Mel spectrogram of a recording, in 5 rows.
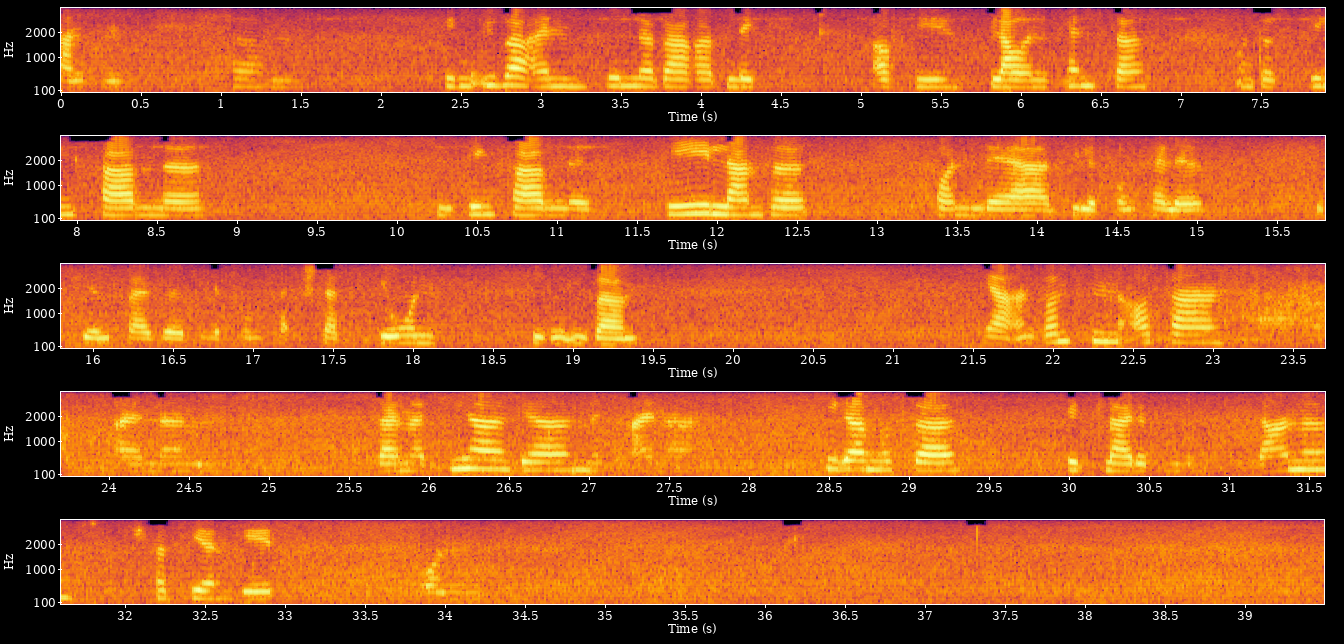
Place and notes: {"title": "Münzfernsprecher Kottbusser Damm 63 - Blaue Fenster gegenüber 18.09.2007 20:09:20", "latitude": "52.49", "longitude": "13.43", "altitude": "41", "timezone": "GMT+1"}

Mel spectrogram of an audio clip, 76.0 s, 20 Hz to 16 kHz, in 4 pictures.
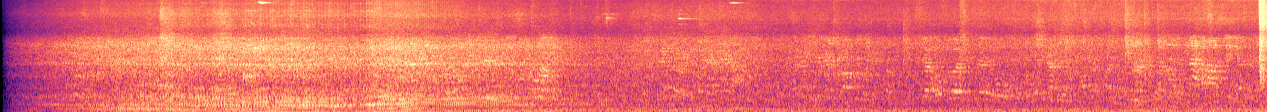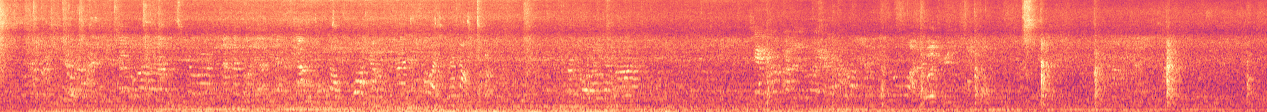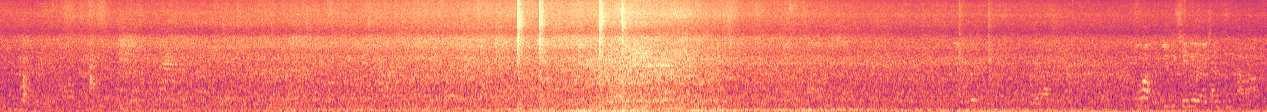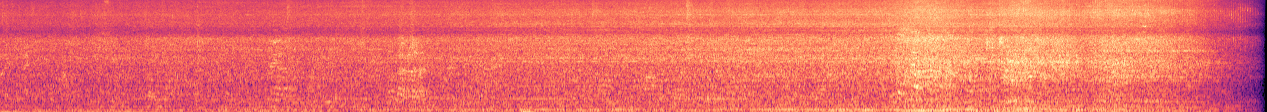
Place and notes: {"title": "彰化南門市場, Changhua City - Walking through the market", "date": "2017-03-18 15:34:00", "description": "Walking through the market, Traffic sound", "latitude": "24.08", "longitude": "120.54", "altitude": "24", "timezone": "Asia/Taipei"}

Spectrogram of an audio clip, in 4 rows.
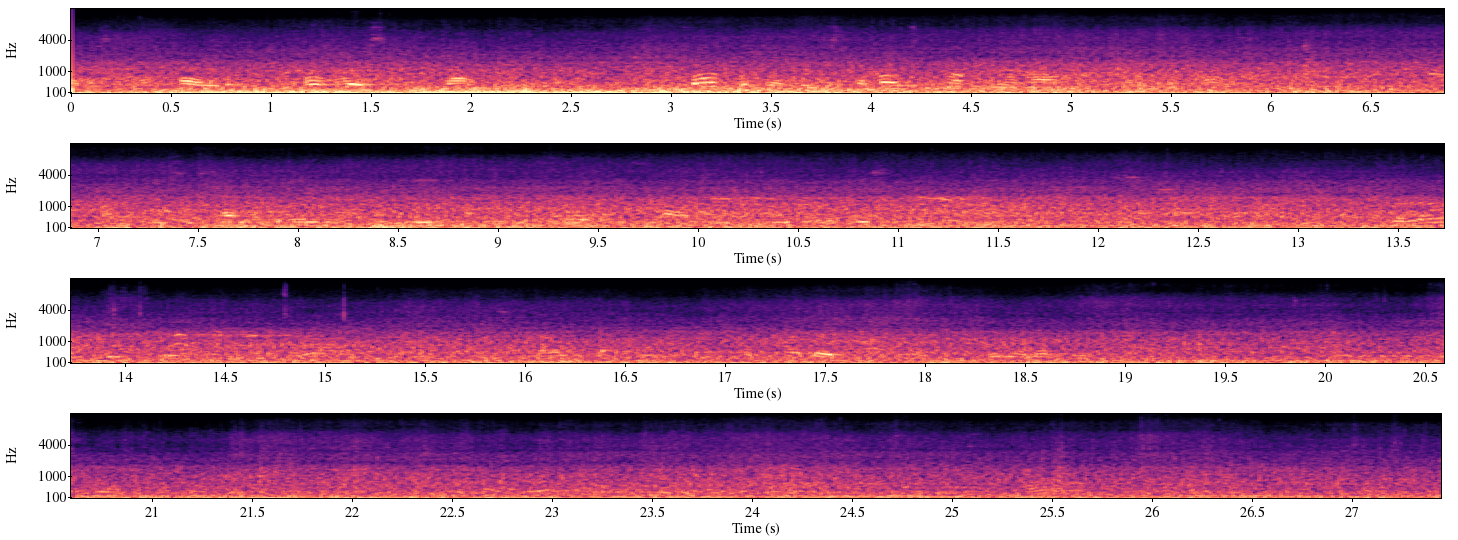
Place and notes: {"title": "Helsinki, Finland - Port of Helsinki", "date": "2011-08-10 18:11:00", "latitude": "60.17", "longitude": "24.96", "altitude": "4", "timezone": "Europe/Helsinki"}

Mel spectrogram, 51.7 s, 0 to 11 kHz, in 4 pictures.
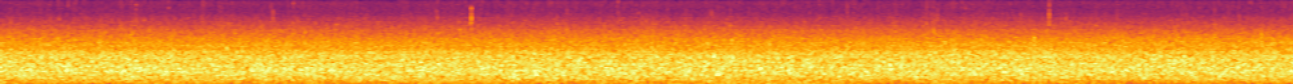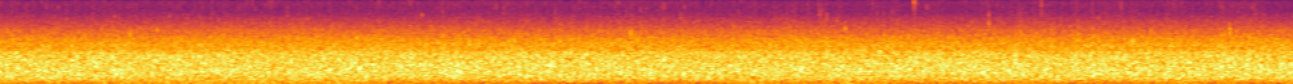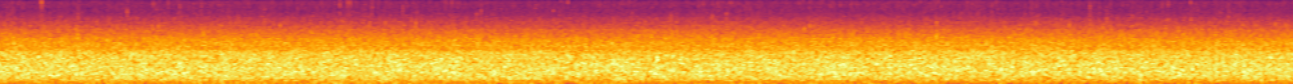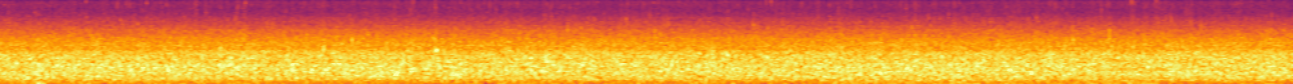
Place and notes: {"title": "金峰鄉拉灣橋, Taitung County - Stream sound", "date": "2018-04-03 15:40:00", "description": "river, Stream sound\nZoom H2n MS+XY", "latitude": "22.59", "longitude": "120.96", "altitude": "66", "timezone": "Asia/Taipei"}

